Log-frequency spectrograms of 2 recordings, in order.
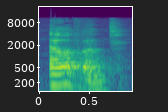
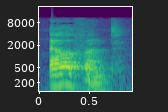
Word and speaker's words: elephant: elephant. 자, 그래서 이 단어는 이렇게 발음이 돼요. 절대로 엘리펀트나 엘러펀트 이런 게 아니고 영어의 리듬에 맞춰서 강세가 어디 있는지를 보고 여기 뒤에 있는 부분을 이용해서 발음을 해주시면 되는데 여기서 중요한 건 지금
